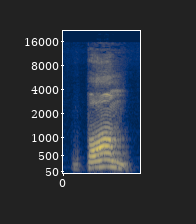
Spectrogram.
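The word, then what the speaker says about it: bomb: Fifth में बॉम्ब, बॉम्ब में जो पीछे वाला बी है उसको अंडरलाइन किया है, वो साइलेंट रहता है।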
